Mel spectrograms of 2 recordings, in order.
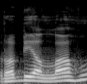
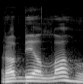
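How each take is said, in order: The two takes are said the same way.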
